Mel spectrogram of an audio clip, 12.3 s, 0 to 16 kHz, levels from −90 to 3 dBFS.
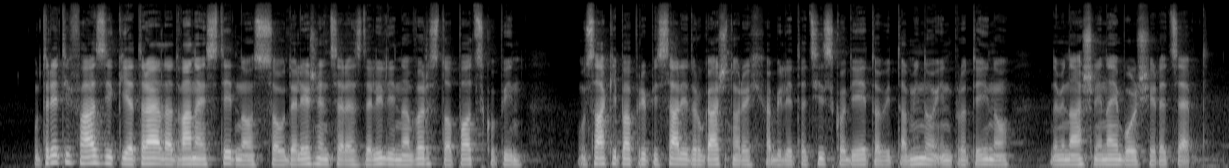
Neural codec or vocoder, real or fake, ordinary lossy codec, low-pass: none; real; none; 14.4 kHz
